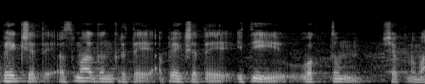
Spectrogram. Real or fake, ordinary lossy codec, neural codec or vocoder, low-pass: real; none; none; none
